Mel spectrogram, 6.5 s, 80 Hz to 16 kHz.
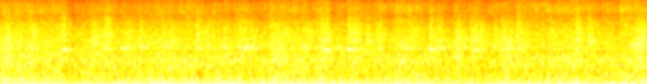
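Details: LS1 5.7 V8 running: fast even metallic tapping locked to engine speed, with metal in oil and squeal; spun connecting rod bearing knock.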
